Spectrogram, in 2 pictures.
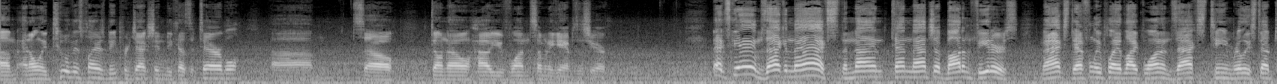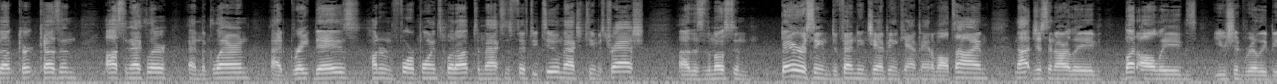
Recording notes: This one is a doozie, don't know if you can even understand it. Possibly recorded this on my phone while driving to Portland.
